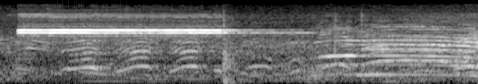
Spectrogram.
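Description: Referee's whistle blown once for about a second to signal kick-off, with players' voices calling over it. A dull knock, typical of the ball being kicked, follows just as the whistle stops.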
